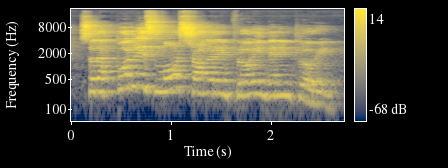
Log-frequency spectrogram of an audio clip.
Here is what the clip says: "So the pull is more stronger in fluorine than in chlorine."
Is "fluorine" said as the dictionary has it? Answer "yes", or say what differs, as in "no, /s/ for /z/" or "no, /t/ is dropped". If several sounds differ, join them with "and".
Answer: no, /ɹ/ is dropped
